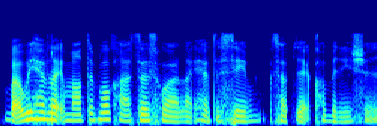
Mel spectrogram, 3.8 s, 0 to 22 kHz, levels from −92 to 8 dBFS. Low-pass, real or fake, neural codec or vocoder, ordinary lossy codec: 7.2 kHz; fake; vocoder, 44.1 kHz, 128 mel bands every 512 samples, BigVGAN v2; none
